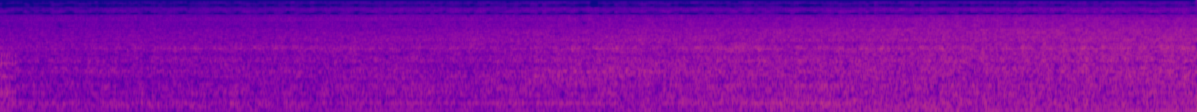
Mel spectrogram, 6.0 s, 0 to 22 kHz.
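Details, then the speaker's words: Audi Q5 2.0T TFSI replacement engine (old engine destroyed itself), cold start: fast, even clatter of about four ticks a second over idle, audible outside the garage, called abnormal; lifters likely still pumping up with oil. "But anyway, you heard how the noise of the engine was clattering pretty bad? It was like you could hear it even whenever I stepped outside the garage. Well, that's absolutely abnormal."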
